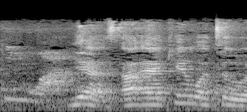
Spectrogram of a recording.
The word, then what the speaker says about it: quinoa: Another thing I've done is if I make it a burrito, I'll add quinoa to it. Did I say it right? Quinoa.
